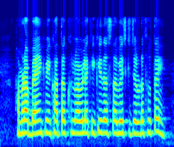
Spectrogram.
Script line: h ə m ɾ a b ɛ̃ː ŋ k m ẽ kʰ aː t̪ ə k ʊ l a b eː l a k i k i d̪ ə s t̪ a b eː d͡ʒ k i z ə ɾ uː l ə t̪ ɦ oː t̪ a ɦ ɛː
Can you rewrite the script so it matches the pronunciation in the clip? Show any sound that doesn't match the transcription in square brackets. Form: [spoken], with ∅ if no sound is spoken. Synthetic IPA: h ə m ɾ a b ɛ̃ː ŋ k m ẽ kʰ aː t̪ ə [kʰ] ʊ l a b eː l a k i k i d̪ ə s t̪ a b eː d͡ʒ k i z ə ɾ uː [ɾ] ə t̪ ɦ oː t̪ a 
